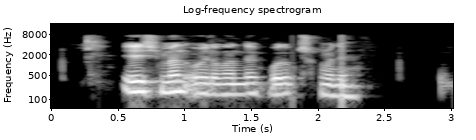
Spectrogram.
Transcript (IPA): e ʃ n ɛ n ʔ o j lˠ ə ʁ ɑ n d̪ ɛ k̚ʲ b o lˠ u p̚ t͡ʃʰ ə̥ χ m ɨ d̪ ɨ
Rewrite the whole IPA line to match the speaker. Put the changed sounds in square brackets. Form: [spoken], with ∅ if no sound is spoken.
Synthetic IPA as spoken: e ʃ [m] ɛ n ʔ o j lˠ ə ʁ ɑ n d̪ ɛ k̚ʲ b o lˠ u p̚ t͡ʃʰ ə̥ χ m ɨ d̪ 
